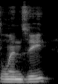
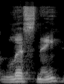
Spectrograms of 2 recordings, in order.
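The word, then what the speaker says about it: Lysne: That was how he, according to Dennis Lindsay, or Lisney, excuse me, because I always get that name wrong.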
